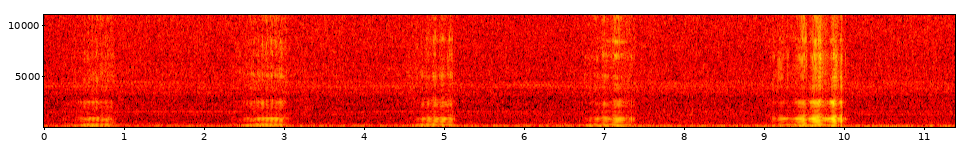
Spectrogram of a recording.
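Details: Female shih tzu snoring while asleep: five soft, rattling snores at a slow, steady pace, about 26 breaths a minute, over a quiet room hum.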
